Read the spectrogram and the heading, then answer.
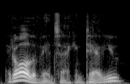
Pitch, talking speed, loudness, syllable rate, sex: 115 Hz, 320 wpm, -19 LUFS, 6.8 syllables/s, male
